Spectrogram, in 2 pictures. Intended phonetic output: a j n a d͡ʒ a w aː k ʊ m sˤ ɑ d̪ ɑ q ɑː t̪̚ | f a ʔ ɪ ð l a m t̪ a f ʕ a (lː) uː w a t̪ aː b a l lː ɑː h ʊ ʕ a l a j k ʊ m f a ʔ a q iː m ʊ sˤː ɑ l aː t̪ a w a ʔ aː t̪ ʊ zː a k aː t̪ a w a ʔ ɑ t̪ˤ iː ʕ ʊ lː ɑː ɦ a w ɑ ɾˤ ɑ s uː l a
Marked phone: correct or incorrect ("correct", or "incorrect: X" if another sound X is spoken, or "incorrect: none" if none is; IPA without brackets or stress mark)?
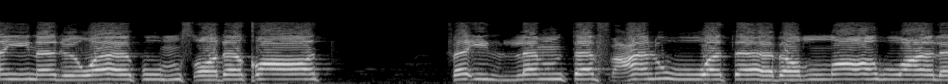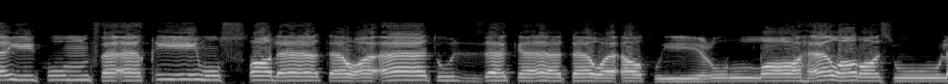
incorrect: l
